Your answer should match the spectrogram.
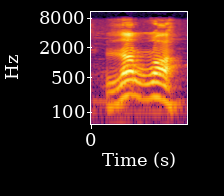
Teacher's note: را مشدد ہے، را کے اوپر زبر ہے تو اس لیے را کو پر پڑھیں گے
